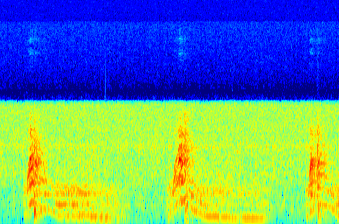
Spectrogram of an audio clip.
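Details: Angry cat caterwauling with long yowls that start high and slide down into a low, droning moan, each opening with a harsh hissing burst, three in quick succession.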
